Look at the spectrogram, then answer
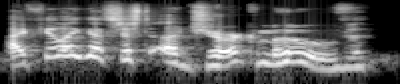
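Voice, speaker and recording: A woman's voice: medium pitch, sing-song, moderate pace, a little hiss or hum. A woman streamer improvising rambling, sarcastic commentary and role-play while playing a game. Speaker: streamer fan-dubbing a game.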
